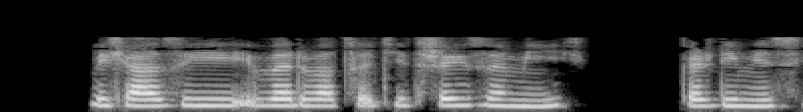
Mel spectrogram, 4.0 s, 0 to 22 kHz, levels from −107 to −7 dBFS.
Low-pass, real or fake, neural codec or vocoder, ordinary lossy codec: 5.4 kHz; real; none; MP3, 32 kbps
